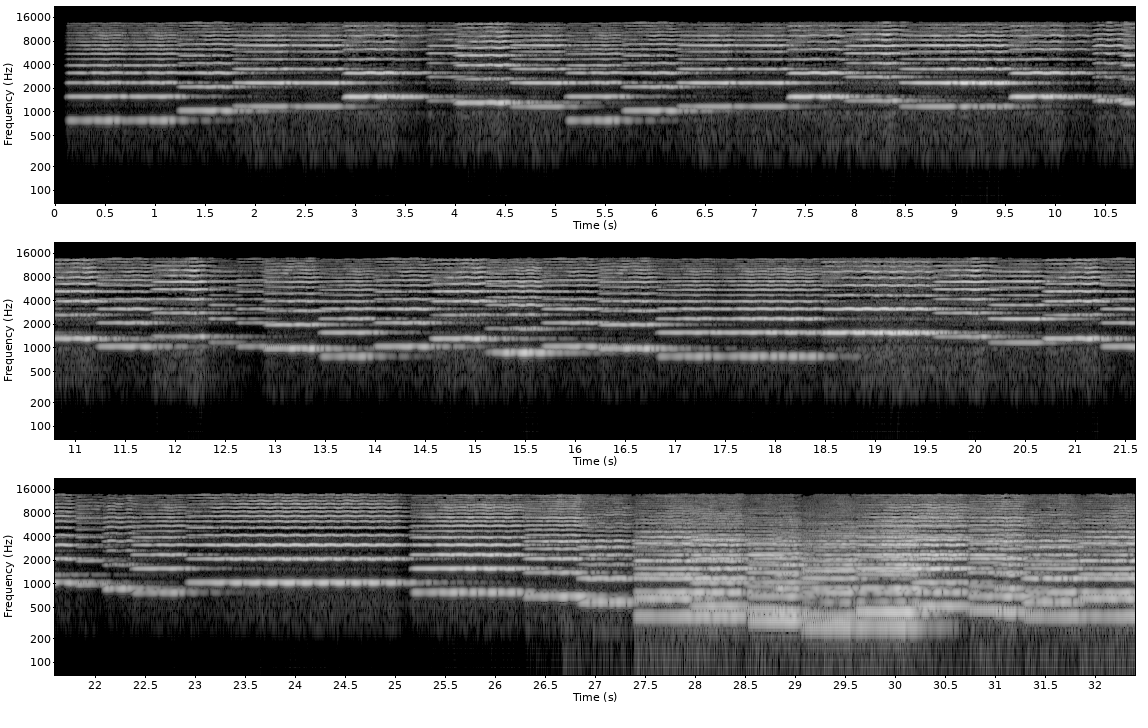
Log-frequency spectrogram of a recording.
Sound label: violin solo; oh no John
